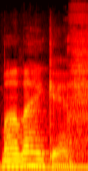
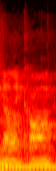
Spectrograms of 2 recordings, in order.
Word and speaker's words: Meloncon: what you had drawn, and that lady on the automated system would pronounce his name, Jeremy Malinkin.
